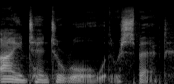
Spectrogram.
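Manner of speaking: soft, gravelly put-on impression voice.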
